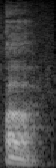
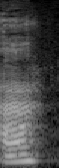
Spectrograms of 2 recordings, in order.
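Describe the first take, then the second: First: It is said with a short schwa vowel. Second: It is said with a full vowel. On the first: The speaker calls it right. "it's a. And that uh sound is called a schwa" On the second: The speaker calls it wrong. "It's not a"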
